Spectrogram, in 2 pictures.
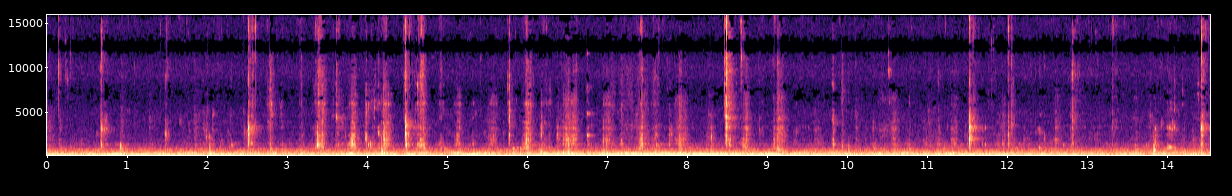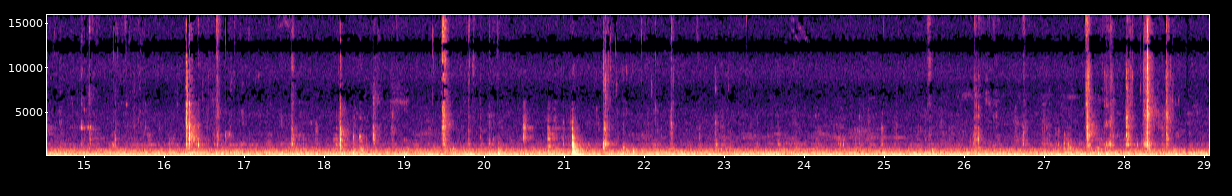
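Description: Close-miked chewing of fried rice, fried egg and vinegar-soaked cucumber eaten by hand, with wet mouth clicks and occasional crunches over a steady low hum. There are two sharper knocks partway through.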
